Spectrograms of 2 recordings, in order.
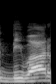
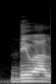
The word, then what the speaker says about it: दीवार: वाल पढ़ते हैं जैसे गांव में क्या होता है कि दीवार को देवाल बोल देते हैं तो देवाल नहीं होता यह चहार दीवारी ठीक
